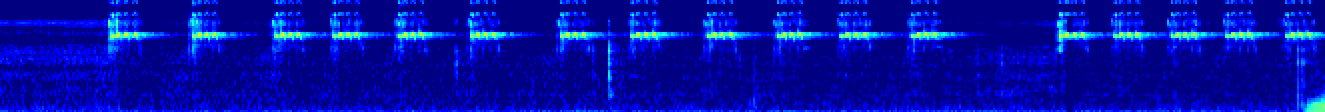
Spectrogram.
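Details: A single male cricket chirps at normal speed in quick, regular bursts of high, pure-toned pulses, with a brief pause midway.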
